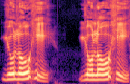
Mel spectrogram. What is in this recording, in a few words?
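"yolohe", Muscogee word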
